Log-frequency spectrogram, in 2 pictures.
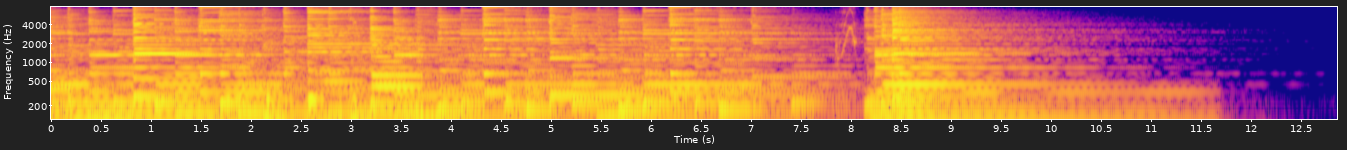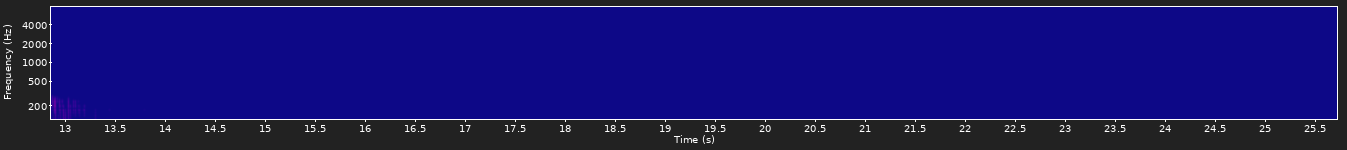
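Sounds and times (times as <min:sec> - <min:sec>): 
fingerpicked steel string and nylon guitars: 0:00.0 - 0:12.2.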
